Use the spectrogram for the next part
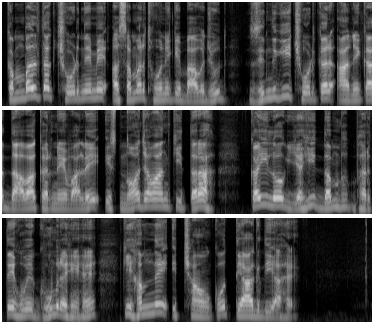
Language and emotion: Hindi, neutral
